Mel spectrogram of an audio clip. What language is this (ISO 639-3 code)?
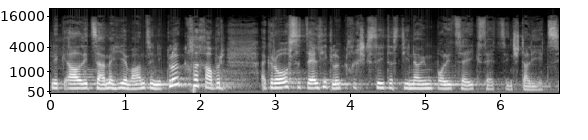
gsw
